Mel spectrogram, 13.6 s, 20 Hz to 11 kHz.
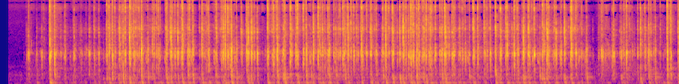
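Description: A full-size backlit ASUS ROG Claymore Core mechanical keyboard with plastic keycaps on Cherry MX Red switches rests on a desk. Fingertips of both hands type rapidly on it, making a dense, continuous stream of sharp clacks with a clear tone near 1.4 kHz. Brief pauses come near the start, around five seconds, and near twelve seconds.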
